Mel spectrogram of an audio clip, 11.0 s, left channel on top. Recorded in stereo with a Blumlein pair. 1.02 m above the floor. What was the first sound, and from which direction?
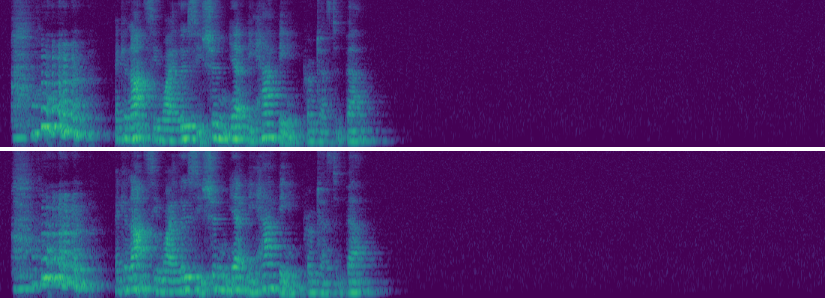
Laughter, 30° left.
